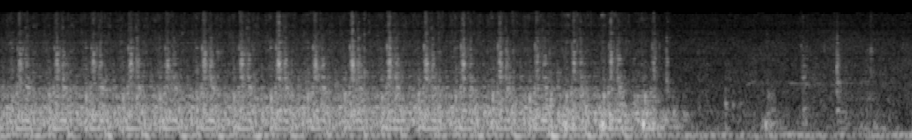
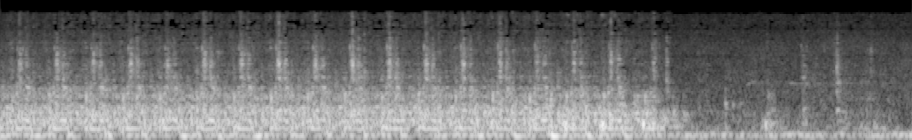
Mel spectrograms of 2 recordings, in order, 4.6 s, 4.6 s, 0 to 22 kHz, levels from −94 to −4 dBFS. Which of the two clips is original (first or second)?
first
